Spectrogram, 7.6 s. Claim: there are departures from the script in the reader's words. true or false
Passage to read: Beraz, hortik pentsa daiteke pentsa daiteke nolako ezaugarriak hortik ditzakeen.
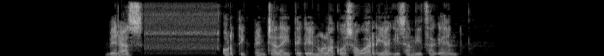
true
